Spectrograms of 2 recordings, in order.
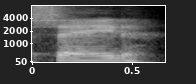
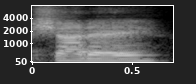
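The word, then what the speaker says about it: Sade: somebody encounters them so instead of sayed and inks's we have shade and in excess so look for eric's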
